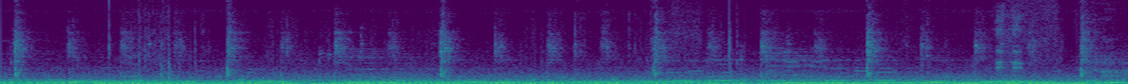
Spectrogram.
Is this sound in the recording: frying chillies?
no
